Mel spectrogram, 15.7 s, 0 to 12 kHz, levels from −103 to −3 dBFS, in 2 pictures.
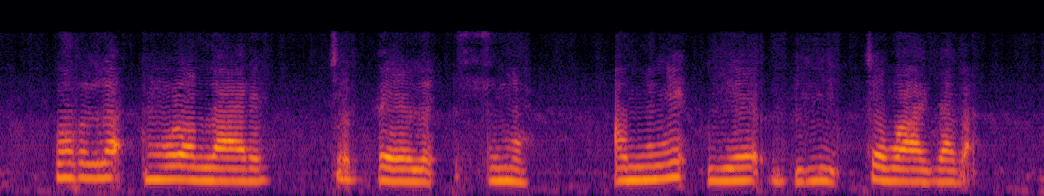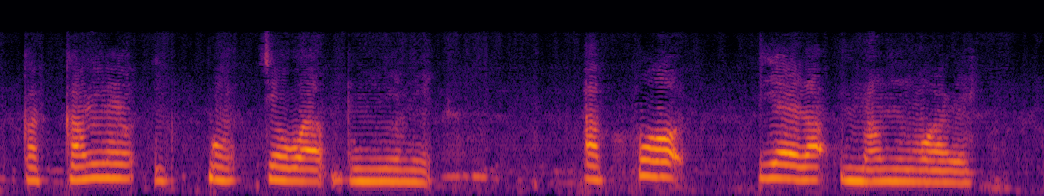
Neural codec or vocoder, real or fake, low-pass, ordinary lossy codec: codec, 16 kHz, 2 kbps, FreqCodec, smaller model; fake; 7.2 kHz; AAC, 32 kbps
